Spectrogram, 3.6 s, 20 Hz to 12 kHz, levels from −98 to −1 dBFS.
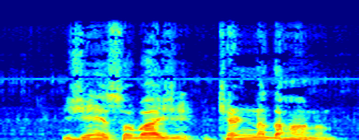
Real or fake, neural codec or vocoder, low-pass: real; none; 9.9 kHz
